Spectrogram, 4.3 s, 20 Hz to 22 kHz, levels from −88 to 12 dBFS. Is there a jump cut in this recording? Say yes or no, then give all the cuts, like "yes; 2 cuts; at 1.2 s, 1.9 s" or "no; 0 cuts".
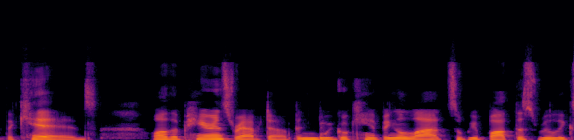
yes; 1 cut; at 2.4 s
